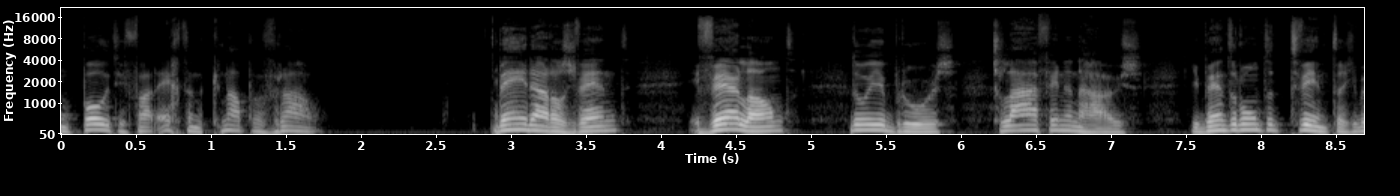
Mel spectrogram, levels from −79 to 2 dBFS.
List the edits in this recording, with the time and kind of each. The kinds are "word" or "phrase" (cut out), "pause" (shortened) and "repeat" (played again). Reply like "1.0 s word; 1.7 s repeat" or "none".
0.9 s word; 2.9 s word; 3.4 s word; 4.2 s word; 5.3 s word; 6.2 s word

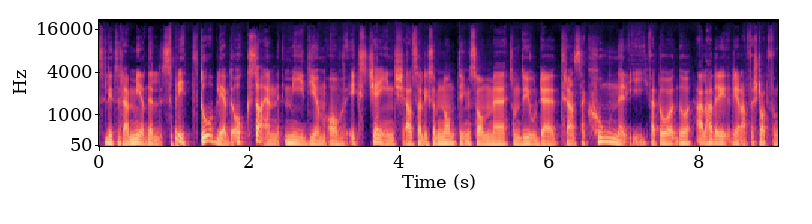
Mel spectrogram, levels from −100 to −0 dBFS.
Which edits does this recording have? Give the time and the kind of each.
none

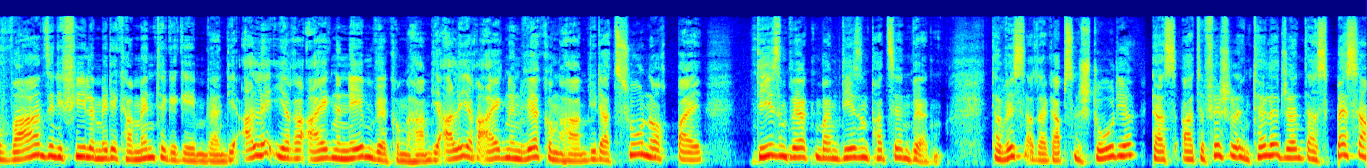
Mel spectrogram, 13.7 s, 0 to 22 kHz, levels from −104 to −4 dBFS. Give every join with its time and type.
7.9 s phrase; 9.1 s word; 10.3 s phrase; 11.4 s pause

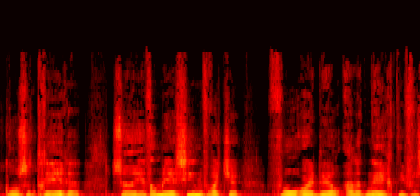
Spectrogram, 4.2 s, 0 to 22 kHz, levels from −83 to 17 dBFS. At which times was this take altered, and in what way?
1.5 s word; 2.1 s word

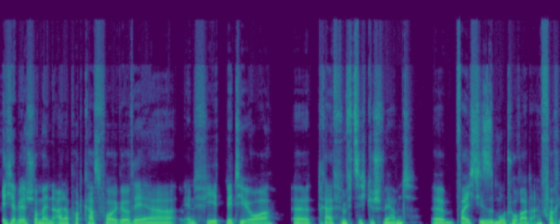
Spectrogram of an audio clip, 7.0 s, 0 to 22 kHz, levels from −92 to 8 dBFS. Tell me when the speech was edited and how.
1.6 s word; 2.3 s word; 3.5 s pause; 5.3 s pause

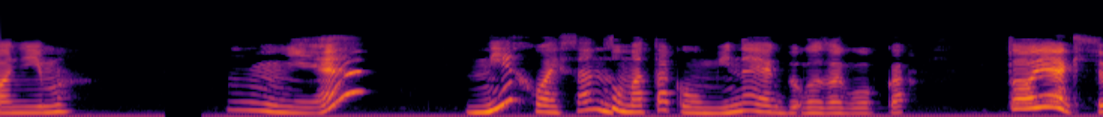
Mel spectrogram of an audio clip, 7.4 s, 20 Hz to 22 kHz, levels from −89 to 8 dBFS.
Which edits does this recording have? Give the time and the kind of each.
4.1 s word; 5.3 s word

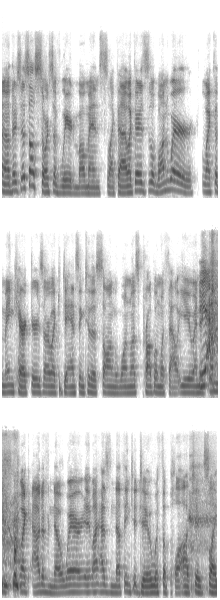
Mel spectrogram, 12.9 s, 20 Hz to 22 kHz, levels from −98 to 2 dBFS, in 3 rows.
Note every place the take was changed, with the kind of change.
3.9 s pause

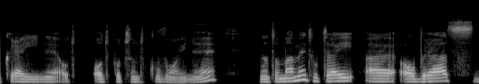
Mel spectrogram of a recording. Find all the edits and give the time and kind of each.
none

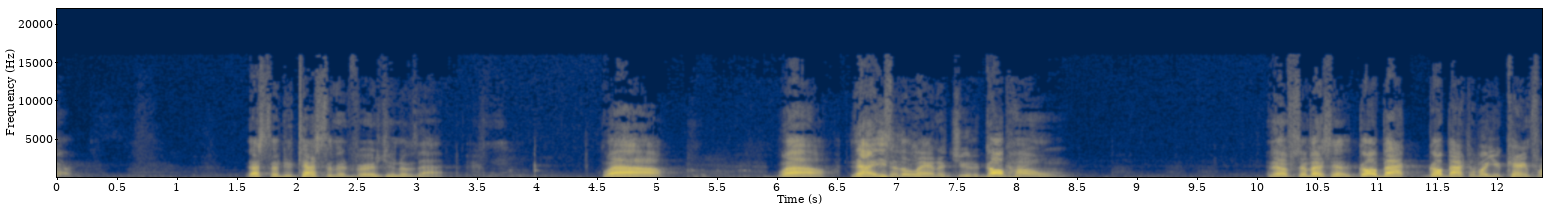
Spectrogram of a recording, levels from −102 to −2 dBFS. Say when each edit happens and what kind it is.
6.5 s pause; 6.9 s phrase; 7.9 s word

